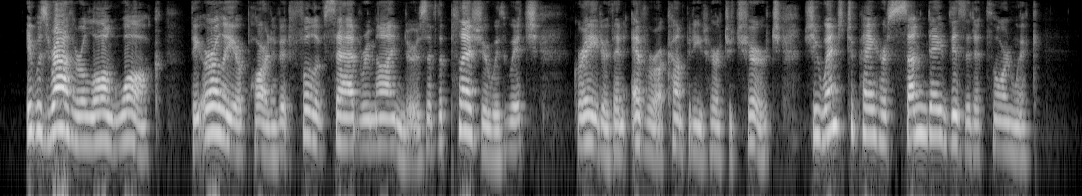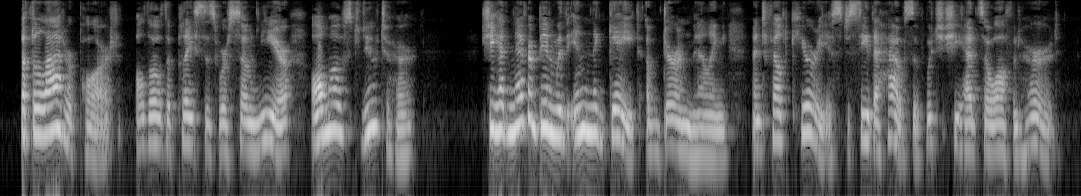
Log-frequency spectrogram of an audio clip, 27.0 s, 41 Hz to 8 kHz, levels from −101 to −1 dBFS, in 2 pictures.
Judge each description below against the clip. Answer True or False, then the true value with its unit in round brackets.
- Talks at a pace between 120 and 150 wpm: False (160 wpm)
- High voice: False (175 Hz)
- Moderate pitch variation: False (7.0 semitones)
